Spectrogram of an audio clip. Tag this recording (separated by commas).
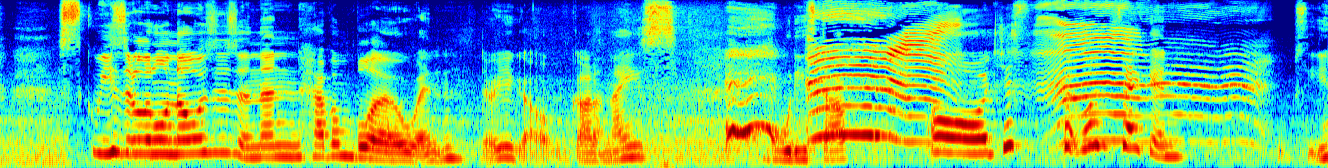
Speech, Babbling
